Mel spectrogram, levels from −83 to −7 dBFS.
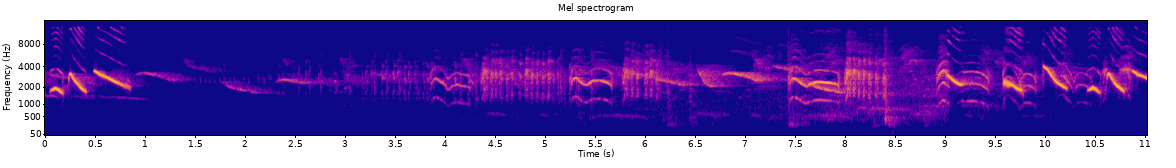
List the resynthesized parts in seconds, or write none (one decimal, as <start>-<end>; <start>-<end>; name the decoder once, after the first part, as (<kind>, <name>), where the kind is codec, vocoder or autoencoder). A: none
